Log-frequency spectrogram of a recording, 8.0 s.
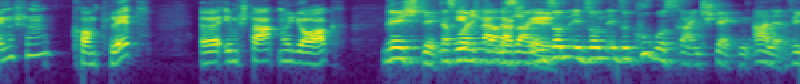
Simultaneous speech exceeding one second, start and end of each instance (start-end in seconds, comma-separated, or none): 4.5-5.8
